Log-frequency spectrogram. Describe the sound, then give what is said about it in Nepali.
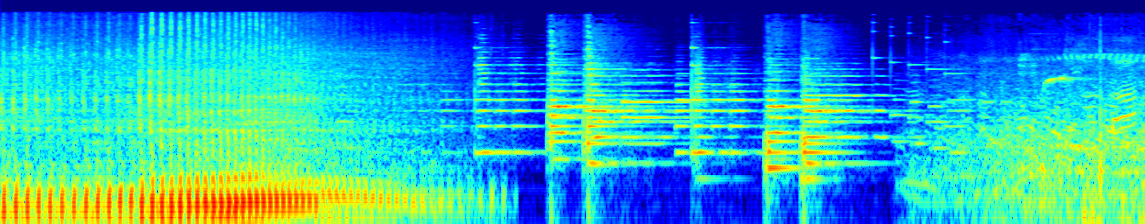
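A three-wheeler tempo engine starts with a rhythmic low chugging for a few seconds, then fades. Clear tonal chiming sounds follow. “ल मैले tempo start गरेँ है त।”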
